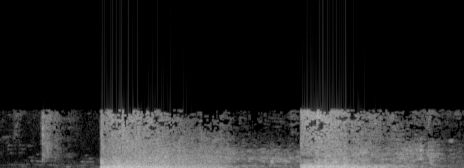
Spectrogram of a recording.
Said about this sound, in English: rockets from Lebanon first, which is the first time we've seen rockets actually target the northern colonies of Israel. Here's a look at those rockets.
